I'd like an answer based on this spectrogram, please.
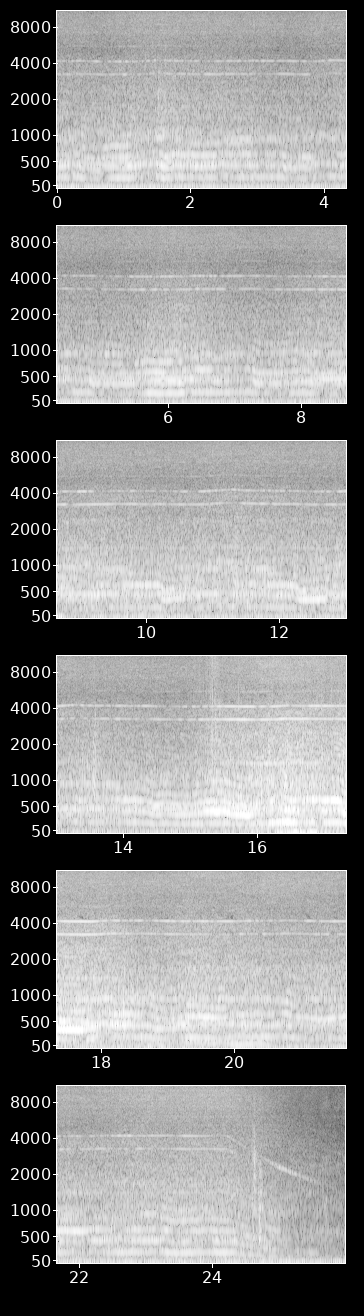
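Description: Bissell upright vacuum cleaner running on carpet, its motor pitch wavering as it is pushed back and forth. Near the end the motor is switched off and winds down with a falling whine.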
